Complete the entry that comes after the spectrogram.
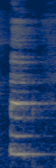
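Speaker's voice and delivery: high playful boop; boop sound. Pretend. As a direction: chirp a silly boop.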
